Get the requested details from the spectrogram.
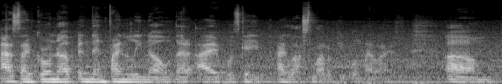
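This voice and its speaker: A man at medium pitch talks at a fairly quick pace in a monotone, flat intonation. Audible room echo and noticeable background noise surround him. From Texas, Plano/Dallas. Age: 20s. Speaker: makeup vlogger. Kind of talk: casual vlog tutorial.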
